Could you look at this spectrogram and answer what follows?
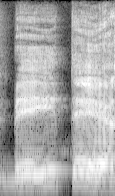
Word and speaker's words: bite: Se eu tirasse na palavra bite, B-I-T-E, se eu tirar o E, né? Eu não pronunciei o E, eu falei bite, mas se eu tirar o E, vai ficar B-I-T, e aí a pronúncia vira beat.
